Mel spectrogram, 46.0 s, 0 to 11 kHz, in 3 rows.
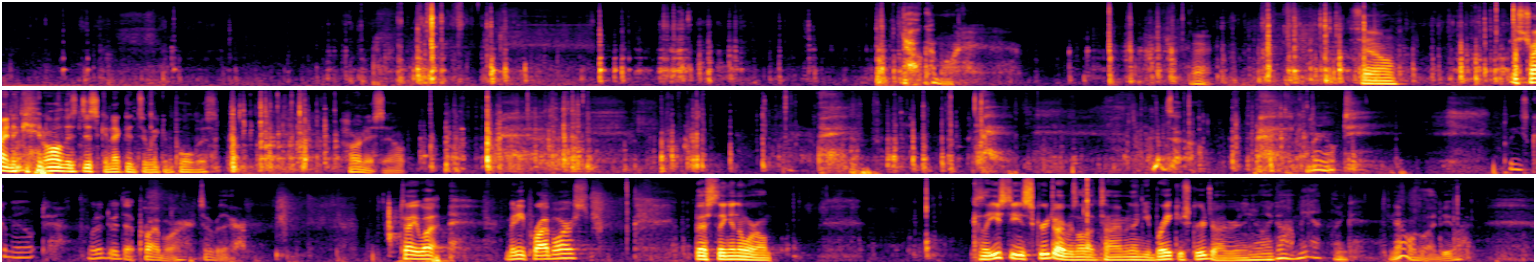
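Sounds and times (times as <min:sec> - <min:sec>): plastic connectors clicking and rattling: 0:00.1 - 0:05.2, 0:10.6 - 0:29.0.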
